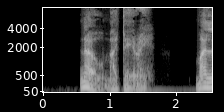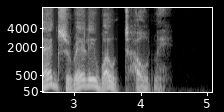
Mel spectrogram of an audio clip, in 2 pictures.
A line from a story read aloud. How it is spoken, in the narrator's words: Makar Ivanovitch, almost tenderly, in a soft voice, said to her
